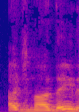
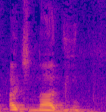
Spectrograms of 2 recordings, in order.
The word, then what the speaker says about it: Ajnadain: In Arabic, it's pronounced Ajnadin. But we're trying to use a bit more of the English version of events.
